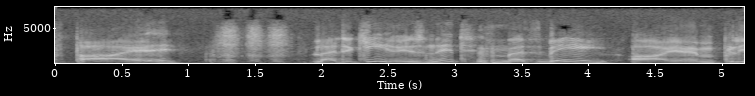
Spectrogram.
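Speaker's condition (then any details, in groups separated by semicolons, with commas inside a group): No condition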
